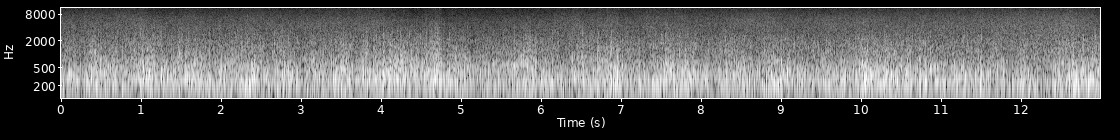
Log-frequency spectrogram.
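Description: Heavy storm surf breaking and washing up the beach in a steady, dense rush that swells and eases every few seconds, mixed with wind buffeting the microphone.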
